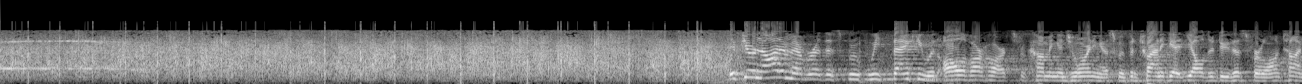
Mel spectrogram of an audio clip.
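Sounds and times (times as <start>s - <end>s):
audience applause: 0.0s - 7.3s
speech: 7.3s - 13.0s.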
